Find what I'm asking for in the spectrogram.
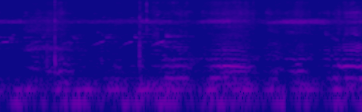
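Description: Close, steady buzzing of honey bees humming continuously around a flowering plant, with soft fluctuating drone and faint crackles in the background.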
